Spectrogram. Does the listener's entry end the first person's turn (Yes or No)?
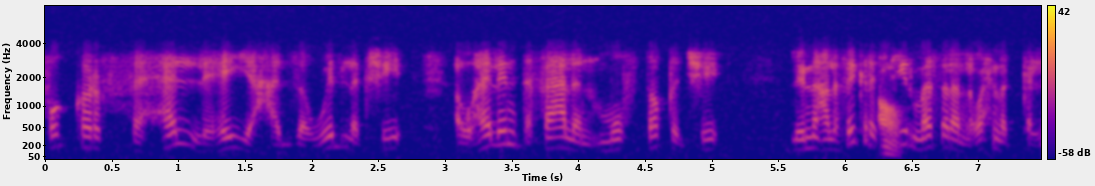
No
